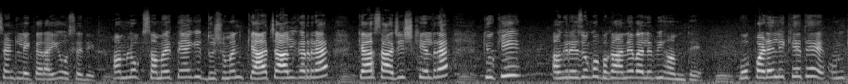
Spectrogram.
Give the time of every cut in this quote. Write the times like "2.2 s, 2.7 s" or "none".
1.0 s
